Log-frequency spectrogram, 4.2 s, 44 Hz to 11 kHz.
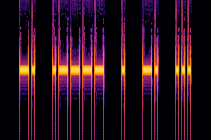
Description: Morse code, heard as a keyed tone, about 20 wpm, spaced as for 15 wpm, 700 Hz. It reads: N1ENS
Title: 128 Lesson 21g - Number 6 - Call Signs 20wpm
